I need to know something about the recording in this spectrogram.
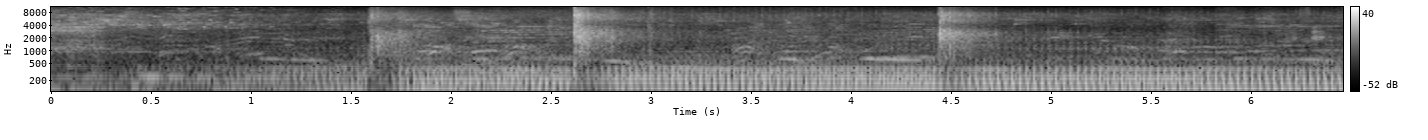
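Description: Three sharp cracks of a long whip (pecut), about 1.5, 2.5 and 4.5 seconds in, over music and a steady low buzz that comes in with the first crack.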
